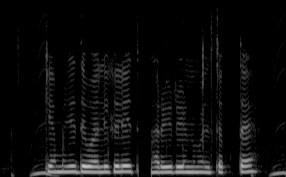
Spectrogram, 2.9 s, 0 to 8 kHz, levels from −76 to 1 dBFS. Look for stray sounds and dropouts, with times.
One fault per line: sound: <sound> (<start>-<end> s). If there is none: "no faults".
sound: dropout (1.4-1.5 s)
